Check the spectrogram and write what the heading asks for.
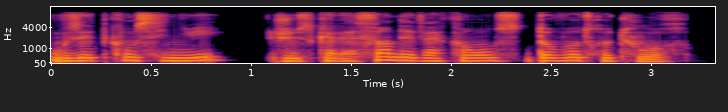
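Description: A woman's voice: fairly low pitch, steady tone, normal speed, dark tone, no echo, clean studio sound, natural voice. A woman reading an audiobook voices a stern older female professor with a cold, clipped, reproachful manner.

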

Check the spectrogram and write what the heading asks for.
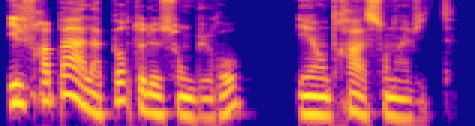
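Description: A man calmly narrating a story aloud. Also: on the low side, a little fast, husky, no echo, studio quality. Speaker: reader. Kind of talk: audiobook narration.

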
